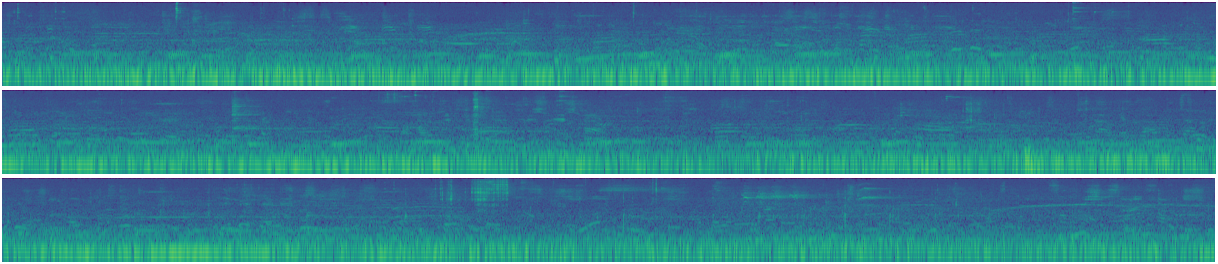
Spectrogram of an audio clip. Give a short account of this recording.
saturday evening ambience at urbahnhafen, landwehrkanal, berlin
